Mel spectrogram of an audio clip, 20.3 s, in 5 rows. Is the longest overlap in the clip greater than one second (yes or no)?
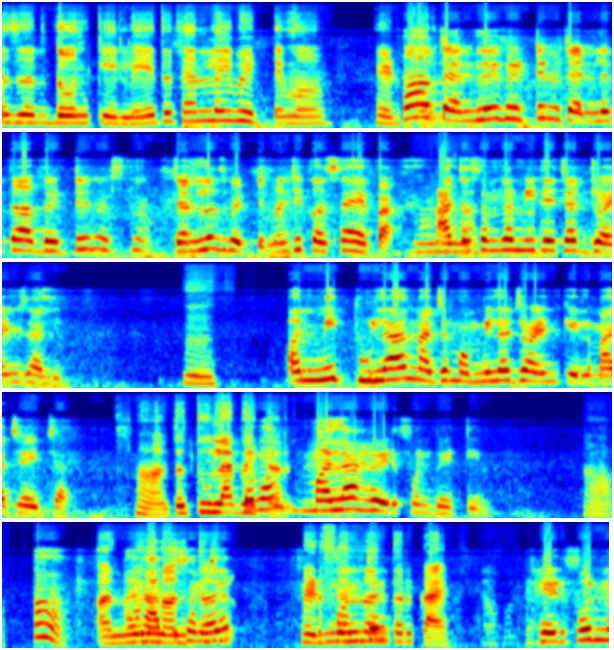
no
